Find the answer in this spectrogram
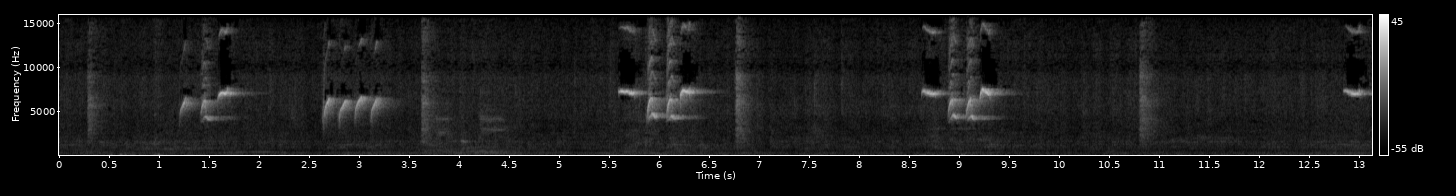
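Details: Java sparrow call played to coax a reply: short bursts of three to four high, sharp chipping notes, repeated about every three seconds, with soft background noise between bursts.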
